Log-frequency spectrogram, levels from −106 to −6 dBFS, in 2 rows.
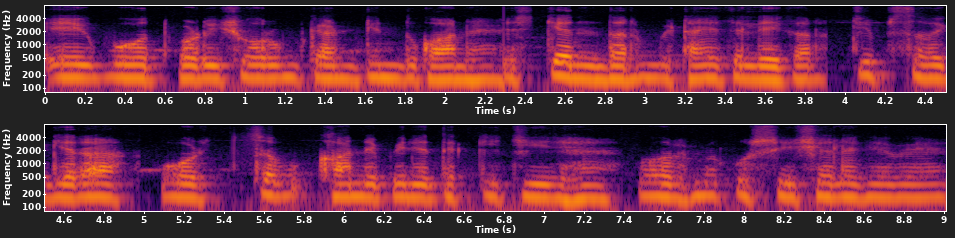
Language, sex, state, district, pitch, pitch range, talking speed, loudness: Hindi, male, Uttar Pradesh, Muzaffarnagar, 170 Hz, 165-180 Hz, 185 wpm, -38 LUFS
